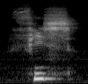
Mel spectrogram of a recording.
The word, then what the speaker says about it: fils: La lettre L n'est pas prononcée devant un S, fils, pou, et après la combinaison de voyelles AU, et en fin de mot, Renaud, Thibault.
